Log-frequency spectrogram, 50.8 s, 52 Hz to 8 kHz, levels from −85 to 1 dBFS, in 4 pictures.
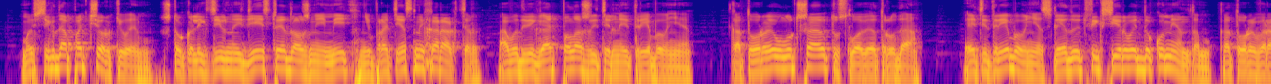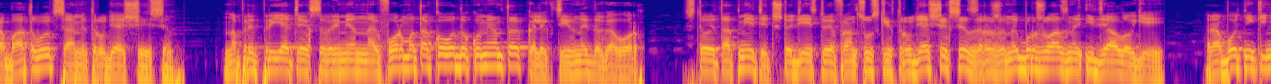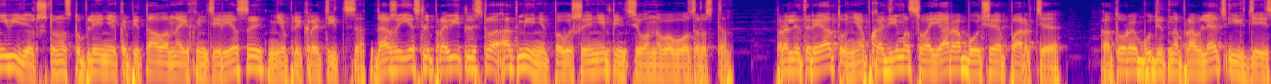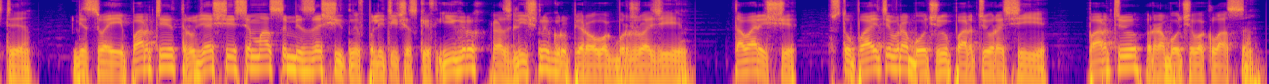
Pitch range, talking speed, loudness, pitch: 90-125 Hz, 110 wpm, -14 LUFS, 105 Hz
